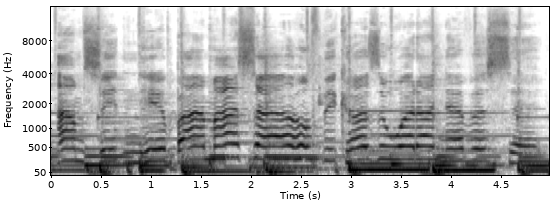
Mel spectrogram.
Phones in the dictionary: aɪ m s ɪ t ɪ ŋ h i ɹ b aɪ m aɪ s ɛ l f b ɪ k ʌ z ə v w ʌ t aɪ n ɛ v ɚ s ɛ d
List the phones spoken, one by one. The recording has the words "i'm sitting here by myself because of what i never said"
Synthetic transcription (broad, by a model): aɪ m s ɪ t ɪ ŋ h i ɹ b aɪ m aɪ s ɛ l f b ɪ k ʌ z ə v w ʌ t aɪ n ɛ v ɚ s ɛ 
